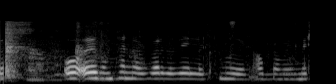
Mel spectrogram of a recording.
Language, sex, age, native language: Icelandic, female, 11, Icelandic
